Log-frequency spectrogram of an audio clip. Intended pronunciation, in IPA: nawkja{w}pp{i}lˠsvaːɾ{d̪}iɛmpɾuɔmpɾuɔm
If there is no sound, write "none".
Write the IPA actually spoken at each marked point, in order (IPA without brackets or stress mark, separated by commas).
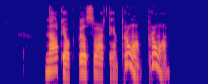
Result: w, i, t̪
